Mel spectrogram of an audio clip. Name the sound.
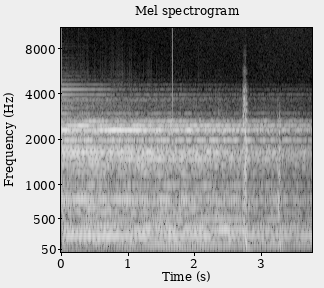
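guitar through the Brig stereo delay pedal, all other effects off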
